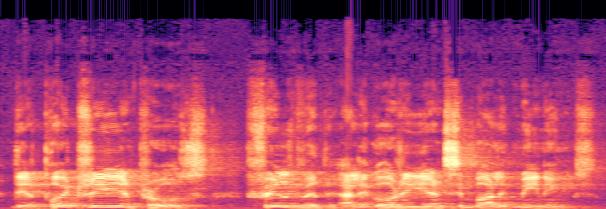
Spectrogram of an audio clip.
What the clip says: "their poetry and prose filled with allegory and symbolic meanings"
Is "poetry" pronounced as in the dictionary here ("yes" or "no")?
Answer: yes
